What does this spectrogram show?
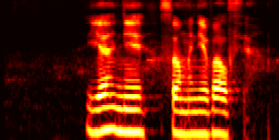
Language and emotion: Russian, neutral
